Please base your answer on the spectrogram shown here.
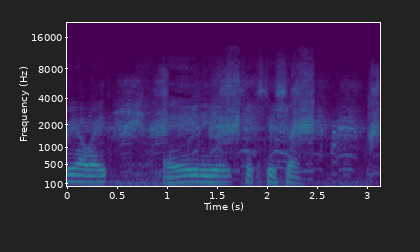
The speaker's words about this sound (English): I guess Spider-Man has ducks. I don't know. I don't know why we were getting ducks. Maybe there are ducks flying over?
